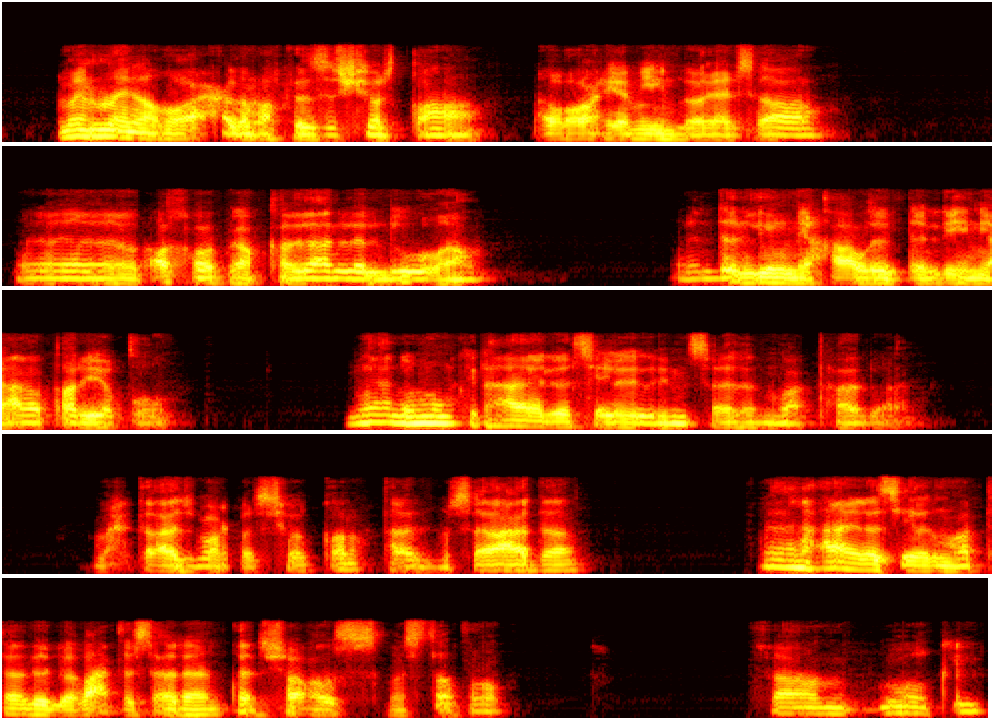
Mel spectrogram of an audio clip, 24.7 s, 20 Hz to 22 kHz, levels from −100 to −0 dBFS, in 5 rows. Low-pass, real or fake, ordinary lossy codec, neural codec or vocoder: 7.2 kHz; fake; none; codec, 24 kHz, 1.5 kbps, HILCodec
